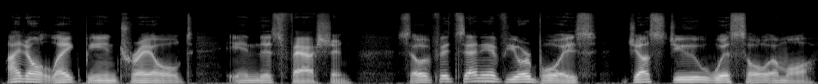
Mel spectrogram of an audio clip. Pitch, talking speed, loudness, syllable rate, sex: 100 Hz, 145 wpm, -19 LUFS, 3.4 syllables/s, male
